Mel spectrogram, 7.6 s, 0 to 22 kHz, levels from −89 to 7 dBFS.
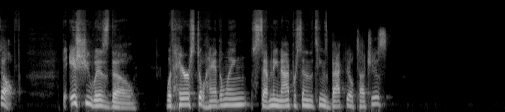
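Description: At 4.91 s a call bitrate drop sets in and lasts to the end of the clip. The encoder's target falls from 32 kbps to 10 kbps, holding at the lowest rate for about 1.93 s. With so few bits, the codec quantises the speech coarsely and narrows the audio band from 20 kHz to 8 kHz. The result is a duller, muffled top end with a rough, watery texture.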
